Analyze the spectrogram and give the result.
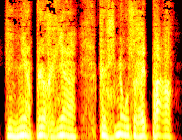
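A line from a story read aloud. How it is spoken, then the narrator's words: Breathless hysterical reply. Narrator (French): répliqua Narcissa dans un souffle, une pointe d'hystérie dans la voix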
